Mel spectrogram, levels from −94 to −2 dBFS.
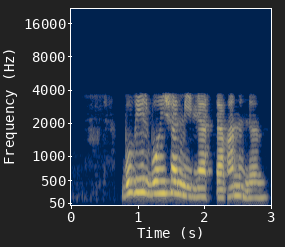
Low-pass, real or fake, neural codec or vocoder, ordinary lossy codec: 3.6 kHz; real; none; none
